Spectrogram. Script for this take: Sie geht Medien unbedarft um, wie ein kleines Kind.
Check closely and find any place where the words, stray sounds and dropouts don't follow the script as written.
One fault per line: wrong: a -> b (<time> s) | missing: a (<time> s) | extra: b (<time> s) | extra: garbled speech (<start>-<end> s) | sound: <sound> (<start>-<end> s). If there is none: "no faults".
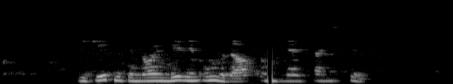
extra: mit den neuen (1.1 s)
sound: dropout (2.7-2.7 s)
